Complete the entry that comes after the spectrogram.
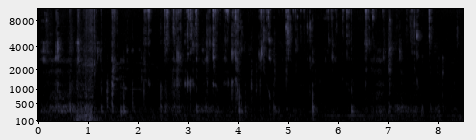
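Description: Close-miked mouth sounds of someone chewing a mouthful of soft cheddar broccoli rice: faint, with many small wet clicks. A brief low hum comes about a second in.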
